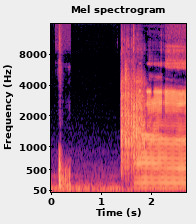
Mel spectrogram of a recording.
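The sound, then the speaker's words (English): A single faint tap, then dice rolled for a perception check clatter and tumble across a hard surface in quick bounces, landing on 15, before settling into a lingering, bright metallic ring. Fairly loud, with no voices. “That's 15 on the dice, plus 1, 16.”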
